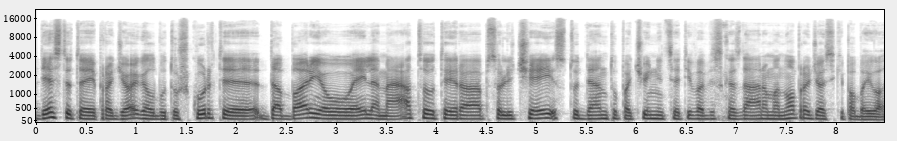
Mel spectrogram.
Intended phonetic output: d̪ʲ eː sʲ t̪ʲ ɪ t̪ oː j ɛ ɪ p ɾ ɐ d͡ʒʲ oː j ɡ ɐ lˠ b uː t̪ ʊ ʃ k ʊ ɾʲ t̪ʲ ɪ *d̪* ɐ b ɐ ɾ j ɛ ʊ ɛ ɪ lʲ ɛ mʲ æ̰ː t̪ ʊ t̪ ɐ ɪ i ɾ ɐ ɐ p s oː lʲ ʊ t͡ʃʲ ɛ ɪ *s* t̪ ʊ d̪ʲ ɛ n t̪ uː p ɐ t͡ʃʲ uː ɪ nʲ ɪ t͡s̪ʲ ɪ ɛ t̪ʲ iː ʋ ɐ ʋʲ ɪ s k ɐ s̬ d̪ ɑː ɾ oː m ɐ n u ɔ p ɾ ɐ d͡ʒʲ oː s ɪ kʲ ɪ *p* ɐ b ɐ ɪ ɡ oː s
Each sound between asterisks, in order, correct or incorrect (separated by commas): correct, correct, correct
